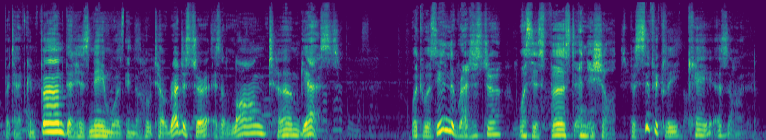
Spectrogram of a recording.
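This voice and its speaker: A man voicing a composed, thoughtful gentleman professor who explains things formally in an animated fan dub. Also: mid-range voice, normal speed, soft background music. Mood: grave. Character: gentlemanly puzzle-solving professor, thoughtful, devoted father.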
